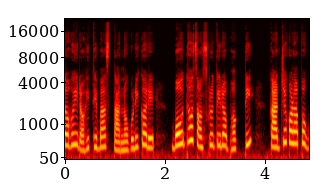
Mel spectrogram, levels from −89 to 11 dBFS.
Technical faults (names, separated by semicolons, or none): burst of packet loss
